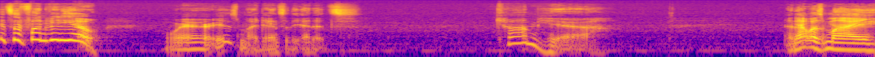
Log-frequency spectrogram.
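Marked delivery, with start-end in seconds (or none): 1.7-5.9 whispered, put-on British narrator accent, voiceover style. Searching for one of the videos, in a British voiceover artist voice. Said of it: "my best voice from the British voiceover artist".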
